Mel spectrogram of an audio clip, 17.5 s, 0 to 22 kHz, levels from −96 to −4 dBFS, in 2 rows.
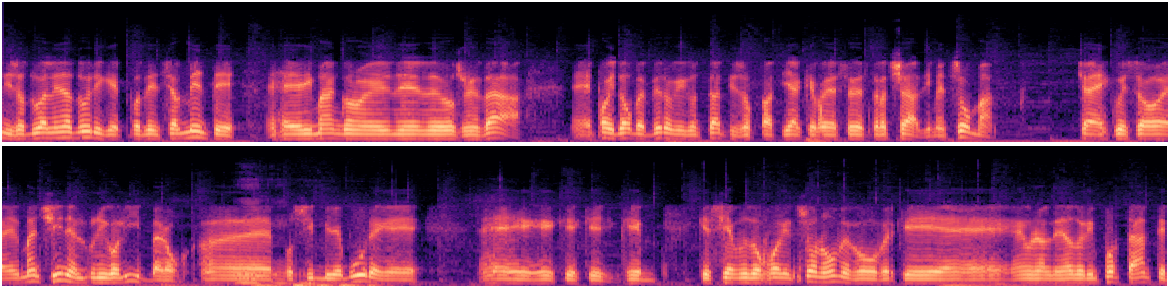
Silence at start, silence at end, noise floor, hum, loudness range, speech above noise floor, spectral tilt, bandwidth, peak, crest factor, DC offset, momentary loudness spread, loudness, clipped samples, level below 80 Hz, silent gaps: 0 s; 0 s; -48 dBFS; none; 3 LU; 29 dB; -8 dB/octave; 5.2 kHz; -2 dBFS; 16 dB; under 0.1%; 7 LU; -19 LUFS; under 0.1%; -42 dBFS; none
